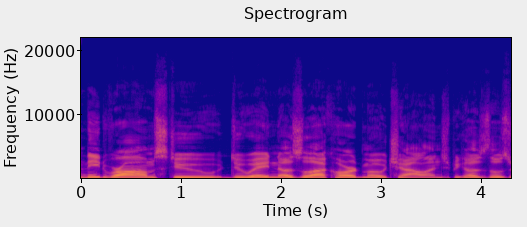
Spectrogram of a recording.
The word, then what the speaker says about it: Nuzlocke: It's pronounced Nuzlock as in the Pokemon Nuzle Leaf.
